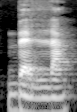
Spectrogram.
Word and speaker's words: bella: Let's do bella, bella. Well, the first syllable, bel, we have 2 L's, and we usually will, in fact, we'll certainly always divide those L's, not have them both in the same syllable if we can help it. The la is short. The bel is long, not because the vowel is long, but because the syllable ends with a consonant.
